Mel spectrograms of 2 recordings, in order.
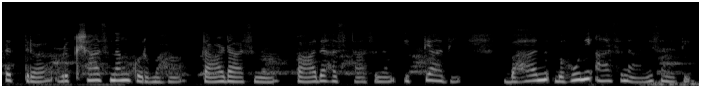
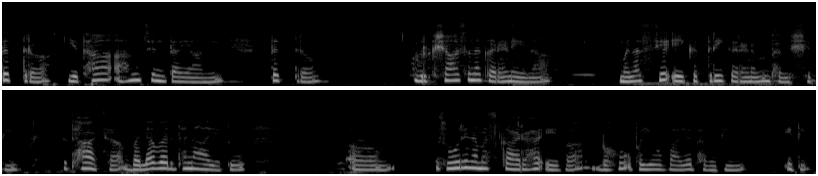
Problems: constant background noise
